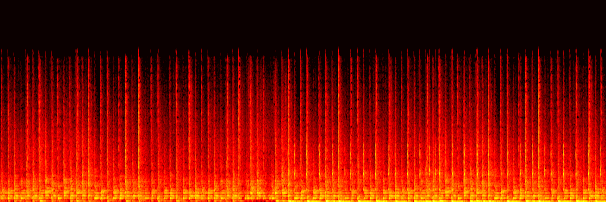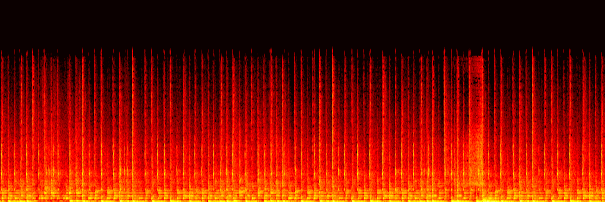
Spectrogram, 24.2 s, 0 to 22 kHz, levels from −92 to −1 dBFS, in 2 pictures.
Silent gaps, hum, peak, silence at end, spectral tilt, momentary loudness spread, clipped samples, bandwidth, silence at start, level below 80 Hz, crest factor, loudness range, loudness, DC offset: none; none; -8 dBFS; 0 s; -5 dB/octave; 5 LU; under 0.1%; 16.5 kHz; 0 s; -44 dBFS; 18 dB; 5 LU; -27 LUFS; under 0.1%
